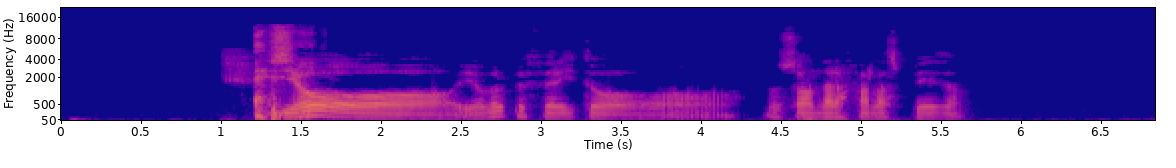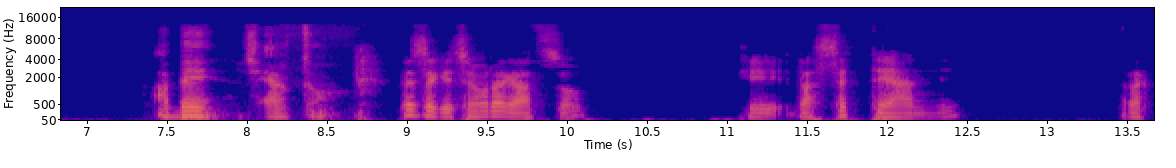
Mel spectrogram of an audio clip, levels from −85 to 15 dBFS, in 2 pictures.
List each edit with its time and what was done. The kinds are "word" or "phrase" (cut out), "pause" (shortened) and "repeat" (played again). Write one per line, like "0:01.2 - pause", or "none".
0:04.3 - pause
